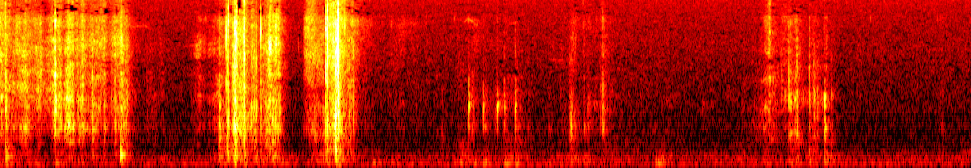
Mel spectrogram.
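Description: A plastic case and a paper insert rustle and click as they are handled up close.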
